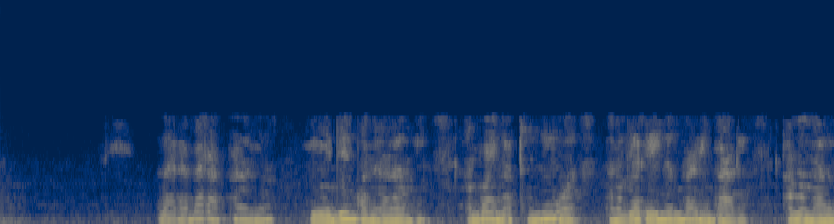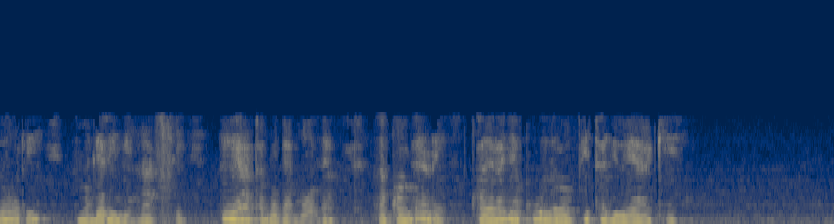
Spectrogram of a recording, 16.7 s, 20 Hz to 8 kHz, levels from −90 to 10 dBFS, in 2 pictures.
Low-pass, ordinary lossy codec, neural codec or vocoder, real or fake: 7.2 kHz; AAC, 16 kbps; codec, 16 kHz, 16 kbps, FreqCodec, smaller model; fake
